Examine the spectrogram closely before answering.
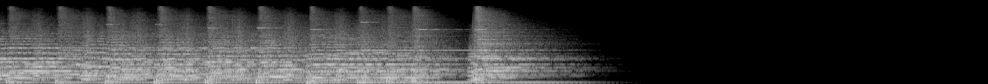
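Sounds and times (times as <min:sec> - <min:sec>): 
freedom bells ringing: 0:01.1 - 0:06.1.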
